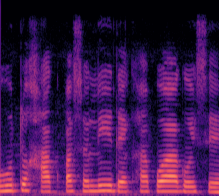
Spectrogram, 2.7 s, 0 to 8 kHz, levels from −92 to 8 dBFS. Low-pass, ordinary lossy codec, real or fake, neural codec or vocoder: 7.2 kHz; none; real; none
